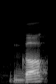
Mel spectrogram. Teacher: ग का उच्चारण स्थान कंठ है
